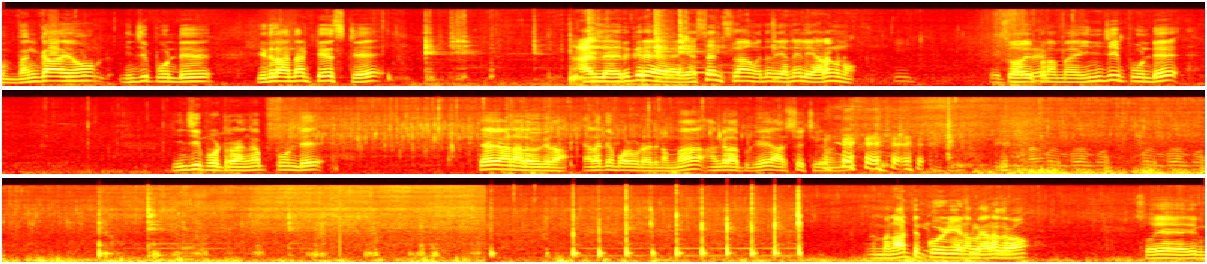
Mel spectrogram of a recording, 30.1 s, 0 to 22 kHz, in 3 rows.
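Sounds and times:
ladle scraping against pot: 3.2 - 6.1, 20.9 - 26.8
people talking: 4.8 - 7.6, 8.2 - 9.8, 14.0 - 20.2, 27.3 - 28.6, 29.6 - 30.0
food sizzling in hot oil: 12.2 - 29.2.

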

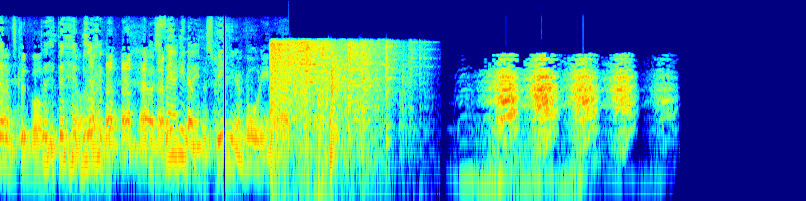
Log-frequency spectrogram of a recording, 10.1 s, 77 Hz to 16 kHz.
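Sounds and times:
evil laughter: 6.2 - 8.5.

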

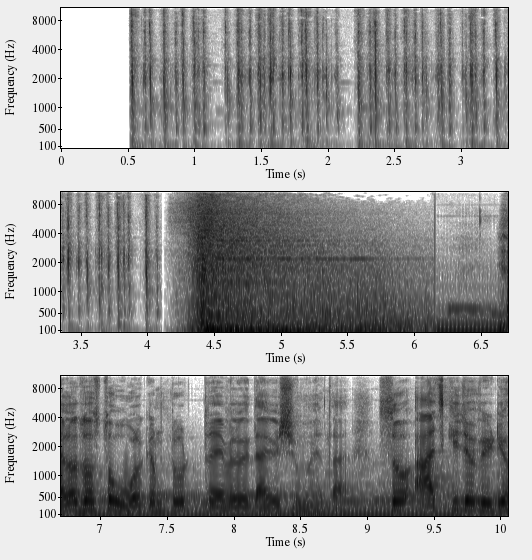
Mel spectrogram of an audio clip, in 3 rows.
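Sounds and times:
rapid typing on keys: 0.5 - 4.2.

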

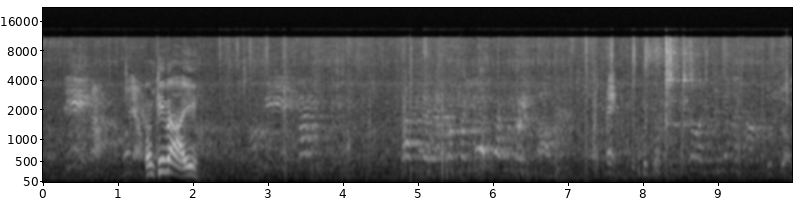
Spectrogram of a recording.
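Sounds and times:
players calling out: 2.8 - 8.3
ball being kicked: 4.8 - 5.8.

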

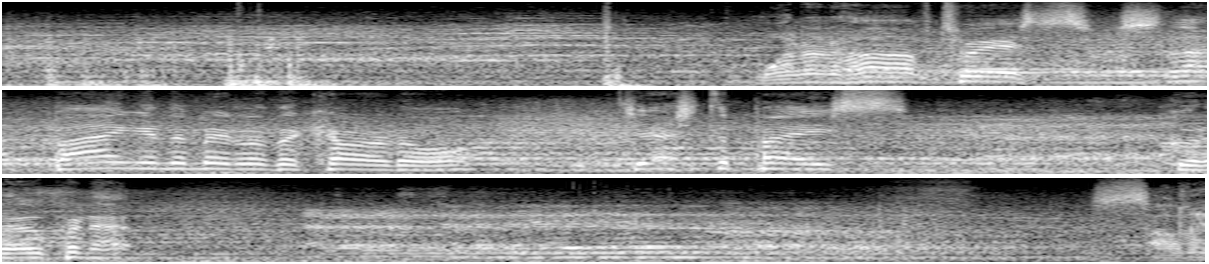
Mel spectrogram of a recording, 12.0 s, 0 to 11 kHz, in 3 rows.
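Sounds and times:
arena crowd murmur: 0.0 - 12.0.

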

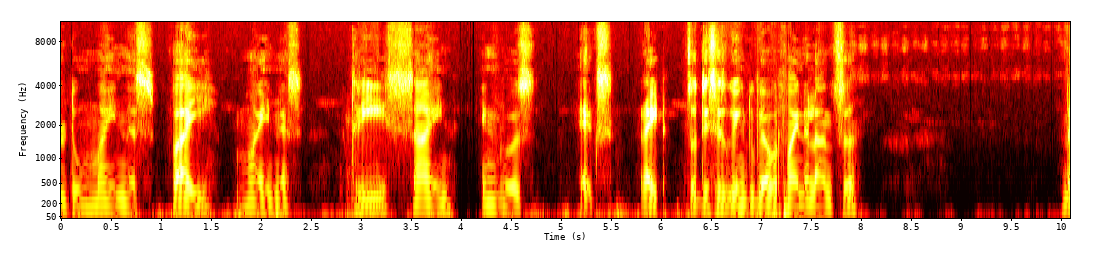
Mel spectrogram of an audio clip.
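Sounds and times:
stylus scratching on tablet: 6.4 - 10.0.

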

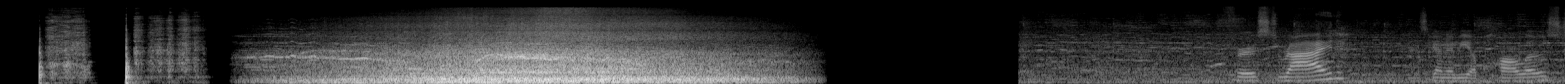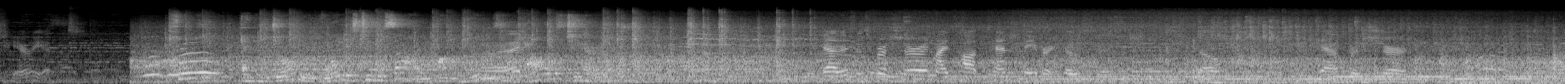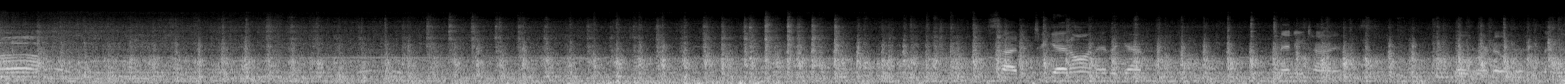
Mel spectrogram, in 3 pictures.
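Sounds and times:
roller coaster train rumble: 2.4 - 8.3, 10.2 - 46.9
coaster clicks: 17.0 - 46.9.

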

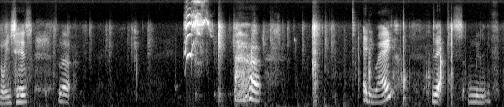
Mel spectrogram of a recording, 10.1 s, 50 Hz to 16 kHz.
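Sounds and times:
buzzy fart noise from putty: 3.7 - 4.4, 6.2 - 6.4
putty squeak: 3.7 - 4.4.

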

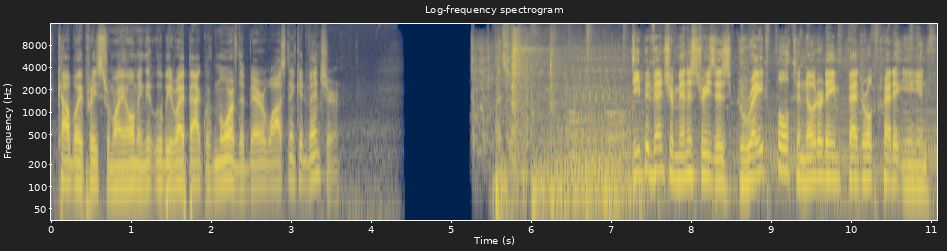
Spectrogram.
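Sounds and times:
motorcycle engine running: 5.5 - 11.0.

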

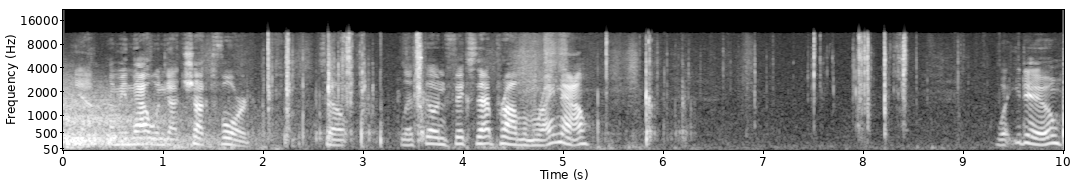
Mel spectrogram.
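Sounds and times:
rifle handling clicks and knocks: 1.9 - 3.8, 5.3 - 9.1.

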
